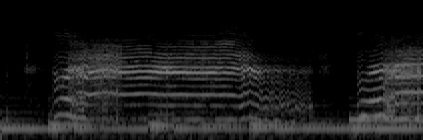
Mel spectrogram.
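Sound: infant crying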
